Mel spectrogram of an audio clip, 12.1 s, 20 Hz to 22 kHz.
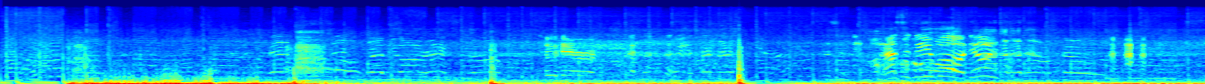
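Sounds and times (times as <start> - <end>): car engine and exhaust rumble: 0.4 - 12.0
people's voices: 1.8 - 12.0
sharp knock: 2.8 - 3.4.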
